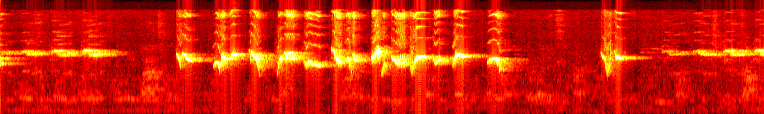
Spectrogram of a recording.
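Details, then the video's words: Lure and master song of a robin, sung in vigorous 'gacor' fashion: a steady high whistle opens, then a fast run of looping, dropping whistled phrases, a short gap, one sharp note and another level whistle. "Suara Pikat Burung Robin Full Gacor . Masteran Burung Robin"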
